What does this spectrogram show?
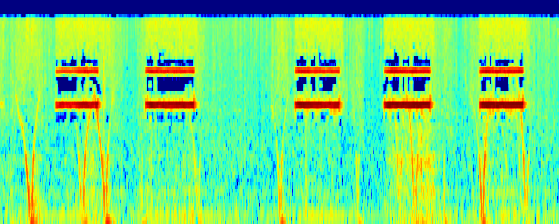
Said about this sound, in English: The code signal. It's been picked up repeatedly from Planet X. Planet X? Notice the pattern. It's a constant repetition of three dashes. A homing signal for Baccarati's scout ship.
